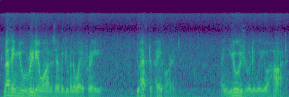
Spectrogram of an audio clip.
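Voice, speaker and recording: An actor playing a wry, fatherly male studio head who gives measured advice, in a 1930s film. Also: low-pitched, a little hiss or hum, natural voice. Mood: advising. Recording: dull 1930s film soundtrack.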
